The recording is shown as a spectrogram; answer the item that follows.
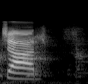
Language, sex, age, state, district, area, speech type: Dogri, female, 18-30, Jammu and Kashmir, Reasi, rural, read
